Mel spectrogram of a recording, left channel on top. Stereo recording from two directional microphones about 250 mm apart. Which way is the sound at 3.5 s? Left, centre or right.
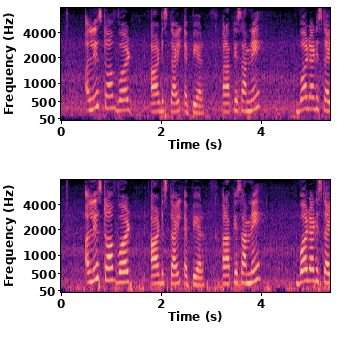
Right.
